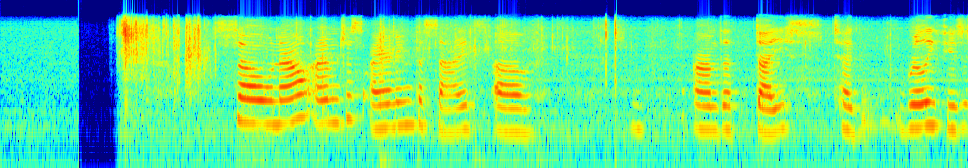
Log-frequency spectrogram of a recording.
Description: A crinkling sound, and then a woman speaking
